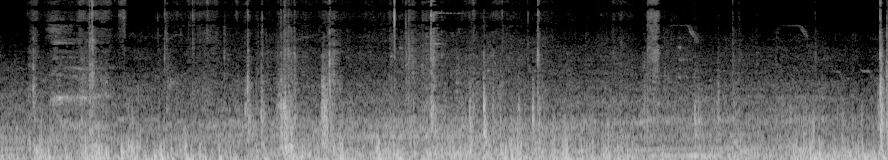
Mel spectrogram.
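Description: Scattered light clicks and taps of a car's plastic front bumper cover and headlight trim being handled and pressed into place, over a steady low rumble of outdoor wind on the microphone.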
